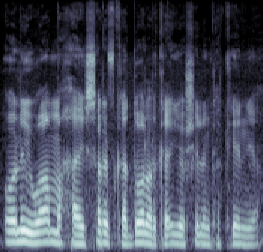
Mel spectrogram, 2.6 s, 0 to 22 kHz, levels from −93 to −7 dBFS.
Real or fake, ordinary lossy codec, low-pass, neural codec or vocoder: fake; none; none; vocoder, 44.1 kHz, 128 mel bands every 256 samples, BigVGAN v2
